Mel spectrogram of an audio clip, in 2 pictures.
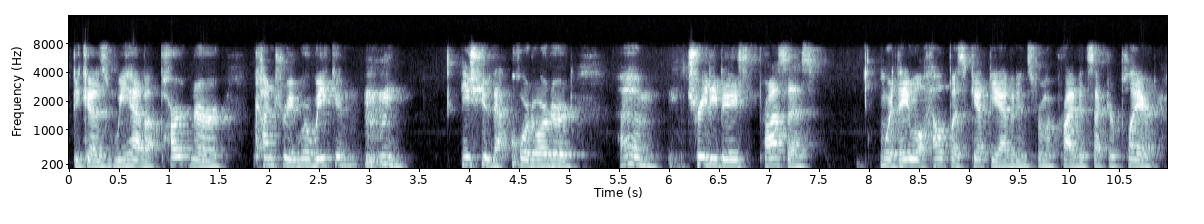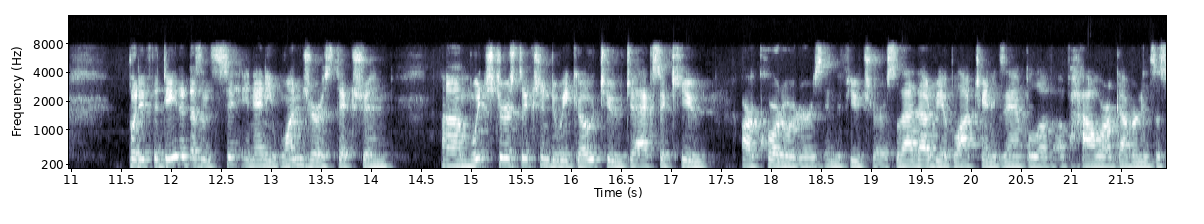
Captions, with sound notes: Because we have a partner country where we can, (clears throat) issue that court ordered, treaty based process. Or they will help us get the evidence from a private sector player. But if the data doesn't sit in any one jurisdiction, which jurisdiction do we go to to execute our court orders in the future? So that'd be a blockchain example of how our governance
